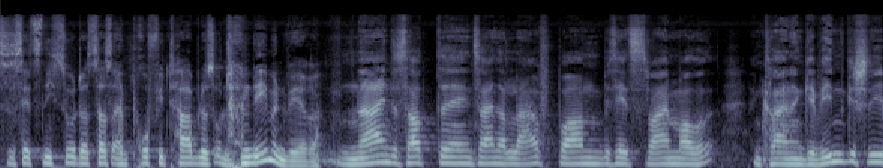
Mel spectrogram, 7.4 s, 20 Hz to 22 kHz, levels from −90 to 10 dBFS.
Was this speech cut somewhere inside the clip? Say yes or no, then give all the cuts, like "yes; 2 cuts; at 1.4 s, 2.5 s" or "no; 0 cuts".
no; 0 cuts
